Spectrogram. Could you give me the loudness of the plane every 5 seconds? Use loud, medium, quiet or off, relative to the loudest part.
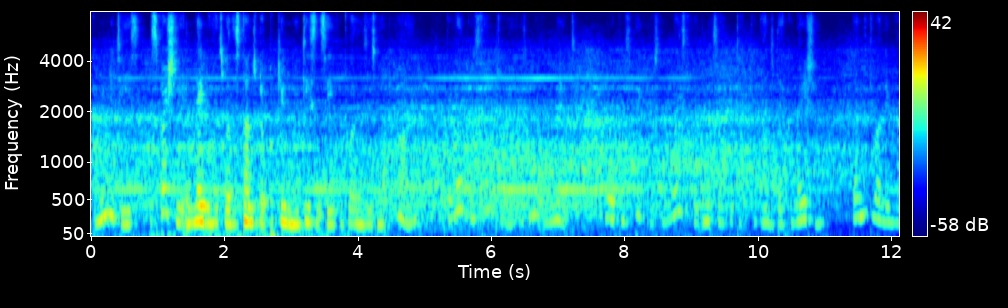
loud, loud, medium.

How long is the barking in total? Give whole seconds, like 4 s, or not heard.
not heard.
